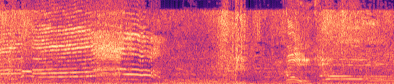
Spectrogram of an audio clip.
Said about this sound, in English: You could even hear the crowd like, "Wow, that must have hurt."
